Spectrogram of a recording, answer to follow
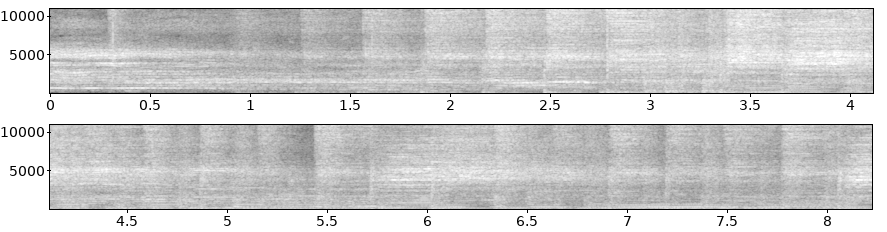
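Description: Live rock band playing loud, with electric guitars, bass guitar and drum kit; the bass and drums come in about a second in under held guitar notes, and the full band drives on from there.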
